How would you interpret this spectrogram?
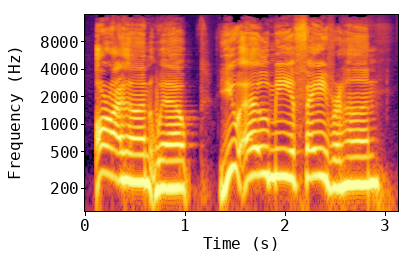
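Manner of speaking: very high-pitched cartoon character voice; Shithead Steve. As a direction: squeal it out in a put-on falsetto. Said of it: "And he goes".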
